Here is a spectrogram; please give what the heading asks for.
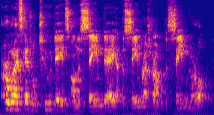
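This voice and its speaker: A man in a comedy sketch playing a clueless coworker who rambles deadpan. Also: a little high, brisk. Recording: echoey room, distant mic, noisy.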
